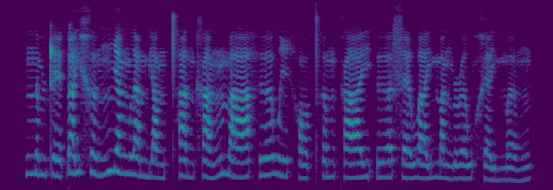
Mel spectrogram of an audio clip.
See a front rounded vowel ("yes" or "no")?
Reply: no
